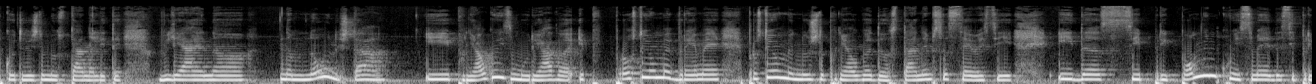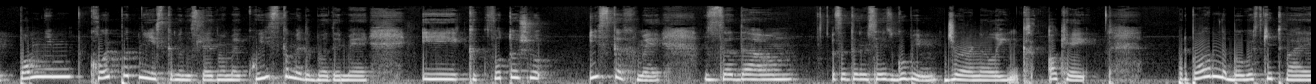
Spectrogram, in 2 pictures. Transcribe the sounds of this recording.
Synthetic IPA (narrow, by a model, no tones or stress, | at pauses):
pokɔjt̪ʊviʒd̪əmɛost̪anəlit̪ɛvliaɛnɐ | nɐmnɔɡʊnɛʃt̪a | iponʲakoɡoizmoɾʲjavəʔipɾɔst̪oimɐmɛvɾɛmɛpɾɔst̪oʊimɐmɛnuʒd̪əponʲakoɡəd̪ɐost̪anɛmsəsːɛbɛsi | id̪ɐssipɾipɔmnimkʰɔismɛd̪ɐsipɾipɔmnimkʰɔjpɤt̪niɛiskəmɛd̪ɐslɛd̪vɐmɛkoiiskəmɛd̪ɐbɤd̪ɛmɛ | ikɐkv̥ɔt̪ɔt͡ʃno | iskəxmɛzɐd̪ɐ | zɐd̪ɐnɛsɛizɡubimd͡ʒøɾnəliŋkok̟ʰɛj | pɾɛt̪̚polˠaɡəmnɐbɤlˠɡəɾskit̪ovaɛ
